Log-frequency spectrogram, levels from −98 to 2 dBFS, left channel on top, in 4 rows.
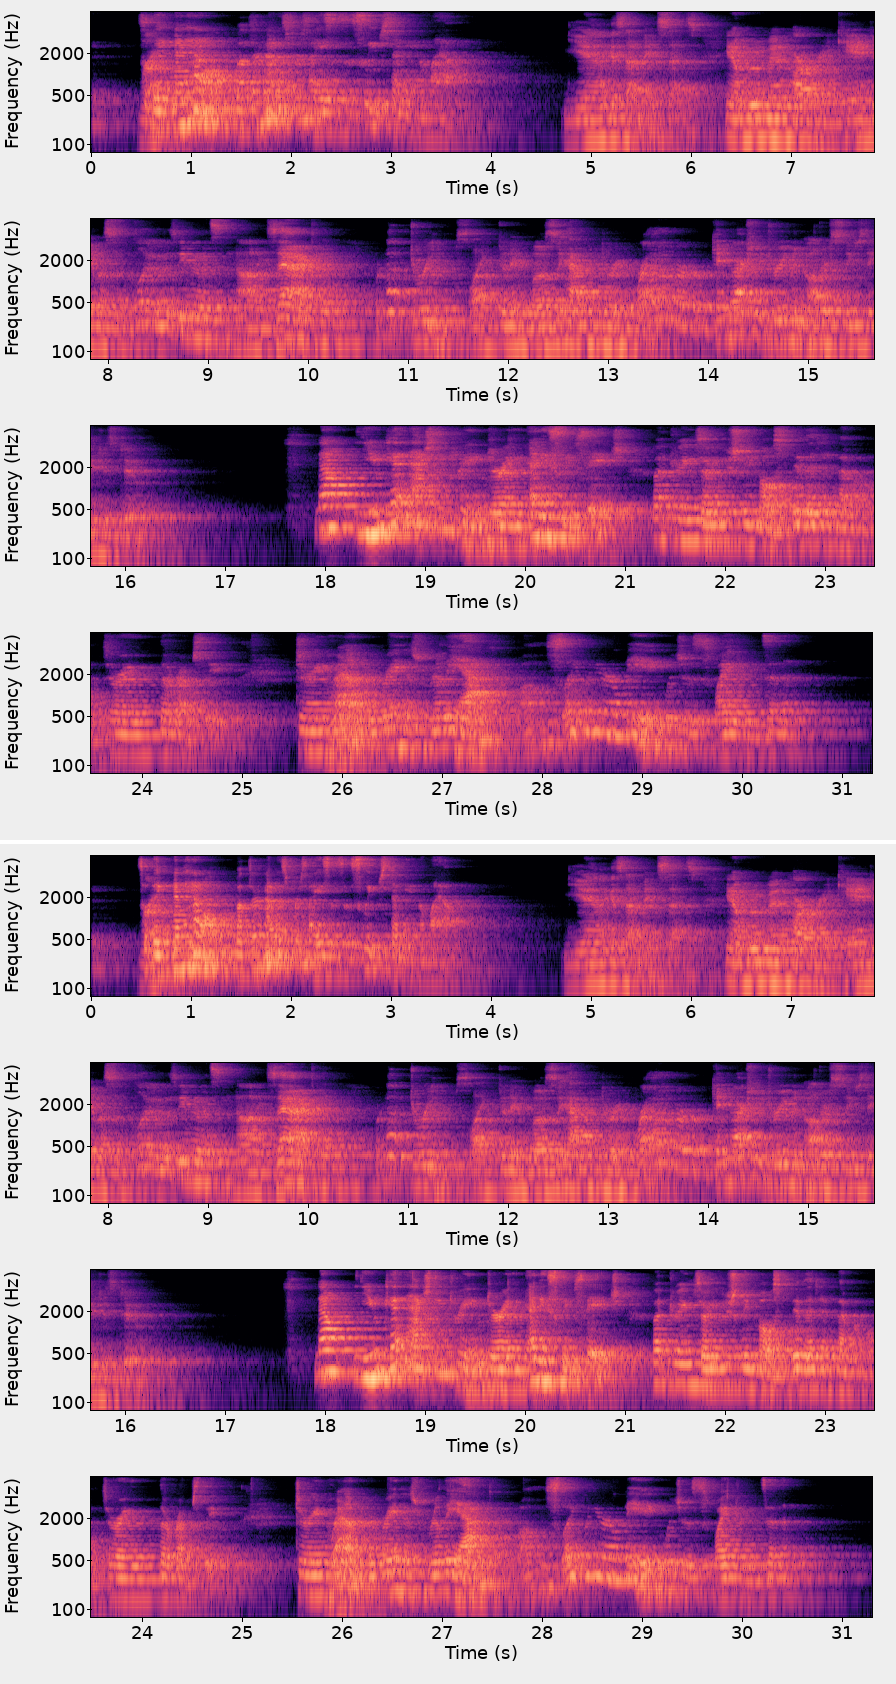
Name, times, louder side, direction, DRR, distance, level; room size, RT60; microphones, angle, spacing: voice 1, 0.5-3.6 17.9-20.9 21.3-24.7 25.5-30.4, right 2 dB, 60° right, -1 dB, 0.5 m, -22 dB
voice 2, 4.7-10.3 10.7-16.2 25.8-26.0, equal, ahead, -4 dB, 0.3 m, -27 dB
2.5 x 2.3 x 2.9 m, 1.5 s
head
